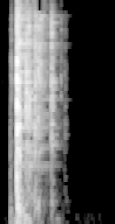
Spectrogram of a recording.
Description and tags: Sword Drop Medium
drop, fall, item, Medieval, Medium, Sword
